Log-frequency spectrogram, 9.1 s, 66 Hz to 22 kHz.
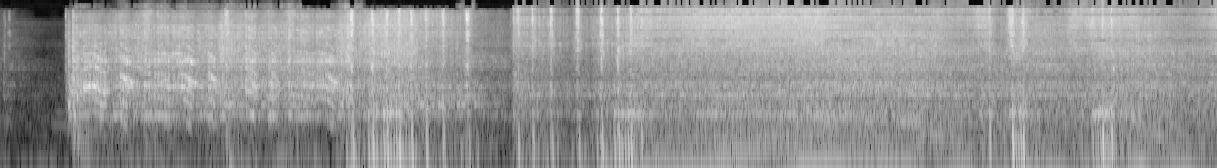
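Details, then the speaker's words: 1989 Nissan 4x4 pickup, four-cylinder with eight spark plugs, 5-speed manual, parked about eight years, tried with brake cleaner. Starter spins steadily for several seconds and it never fires; cranks but no start because no fuel is reaching it. "all right ain't getting no fuel to her so we're going to see if there's any fuel coming up out of the filter right here"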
